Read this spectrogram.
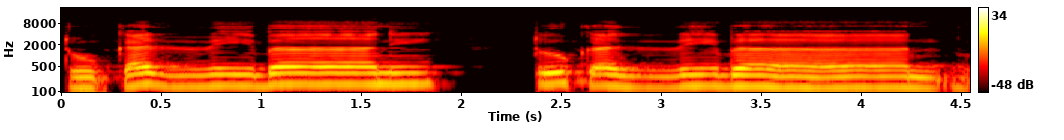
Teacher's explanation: ता को नर्म से अदा करना है, काफ को दाल के साथ मिलाएंगे, दाल के ऊपर तशदीद है, जोर देंगे, अगले दाल को बारीक अदा करना है, बा के ऊपर खड़ा ज़बर है, एक इंतजार में खींचेंगे, नून को नर्म से अदा करेंगे।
